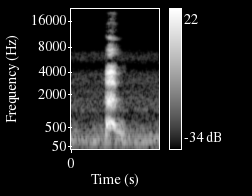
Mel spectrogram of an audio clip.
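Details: A single sharp voiced hiccup over background hum, late at night, during a violent bout of persistent hiccups lasting over half an hour.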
